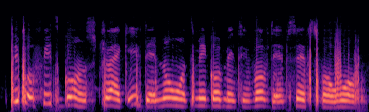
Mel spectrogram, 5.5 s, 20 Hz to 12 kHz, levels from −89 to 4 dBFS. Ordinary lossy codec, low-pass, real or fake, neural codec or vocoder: none; 7.2 kHz; fake; codec, 16 kHz, 8 kbps, FreqCodec, larger model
